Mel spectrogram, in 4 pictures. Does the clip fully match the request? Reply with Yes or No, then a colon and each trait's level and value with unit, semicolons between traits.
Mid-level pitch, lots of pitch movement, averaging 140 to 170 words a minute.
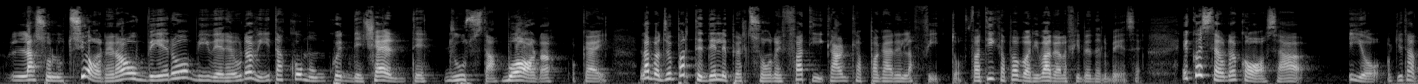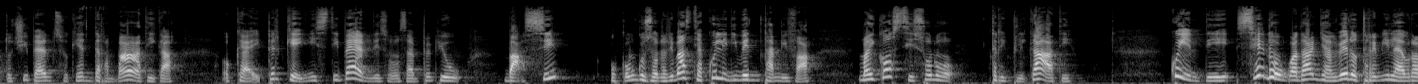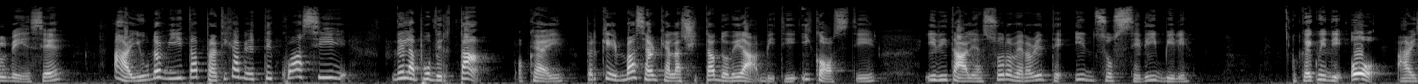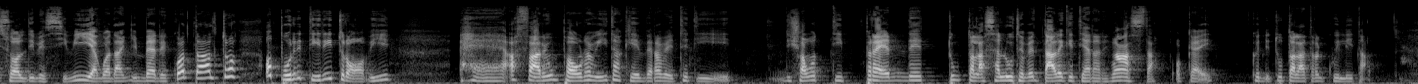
Yes: medium, 180 Hz; wide, 6.1 semitones; average, 145 wpm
